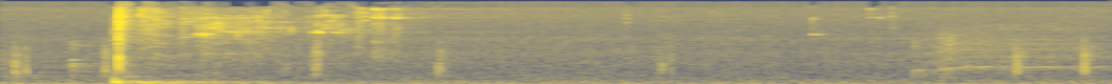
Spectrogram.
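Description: Glass smashes once with a sharp crash in the video game Human: Fall Flat, followed by scattered tinkling shards and small clinks fading out.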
